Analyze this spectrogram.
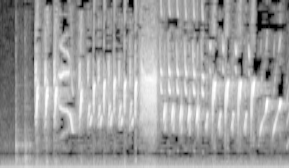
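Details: Song of a European goldfinch of the black Khalwi style, delivered without faults: a continuous, fast stream of high tinkling chirps and twitters, broken by a short buzzy rattle midway.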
